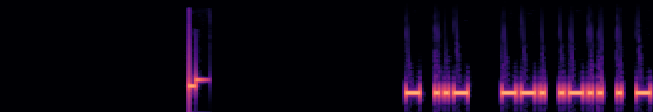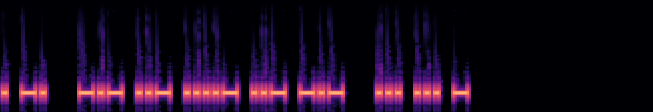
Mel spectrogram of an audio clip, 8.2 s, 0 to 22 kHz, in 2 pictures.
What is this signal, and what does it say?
Morse code, heard as a keyed tone, about 40 wpm, 700 Hz. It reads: TU GLENN KU4UK SST
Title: K1USN SST QSO Practice - 40wpm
